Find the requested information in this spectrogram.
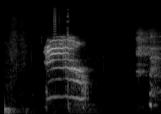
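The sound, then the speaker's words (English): A person imitates a cat meowing: a long, drawn-out, fairly loud meow, then a shorter second mew after a brief pause, with a faint low murmur at the very start. “He does not make a cat noise, thank you.”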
